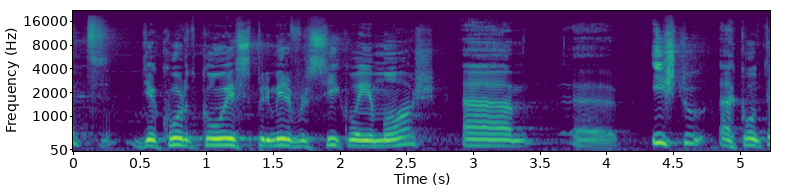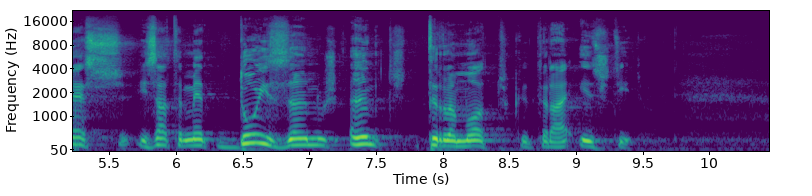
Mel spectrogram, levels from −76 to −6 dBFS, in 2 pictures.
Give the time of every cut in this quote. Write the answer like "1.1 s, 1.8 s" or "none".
2.8 s, 7.8 s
